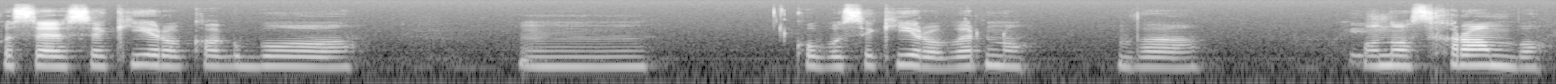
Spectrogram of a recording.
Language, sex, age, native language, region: Slovenian, female, 12-17, Slovenian, Drava region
